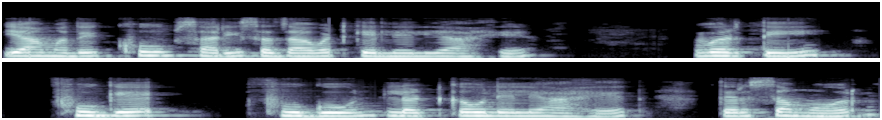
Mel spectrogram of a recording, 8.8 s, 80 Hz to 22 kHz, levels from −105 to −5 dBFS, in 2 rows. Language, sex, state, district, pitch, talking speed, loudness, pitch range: Marathi, female, Maharashtra, Pune, 205 Hz, 95 wpm, -16 LUFS, 195-225 Hz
